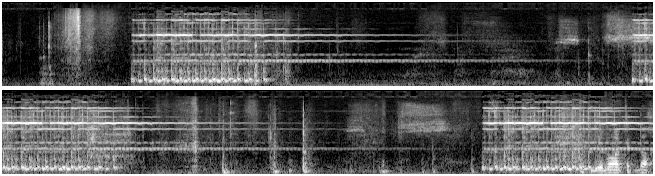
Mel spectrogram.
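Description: A telephone bell rings in three long, even bursts with pauses between them. Faint voices and room noise fill the gaps.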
